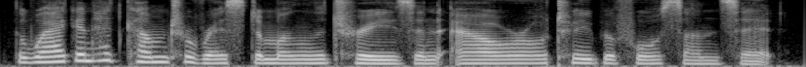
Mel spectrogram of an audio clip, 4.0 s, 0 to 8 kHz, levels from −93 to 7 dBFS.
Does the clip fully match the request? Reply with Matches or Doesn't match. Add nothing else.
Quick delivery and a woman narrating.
Matches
